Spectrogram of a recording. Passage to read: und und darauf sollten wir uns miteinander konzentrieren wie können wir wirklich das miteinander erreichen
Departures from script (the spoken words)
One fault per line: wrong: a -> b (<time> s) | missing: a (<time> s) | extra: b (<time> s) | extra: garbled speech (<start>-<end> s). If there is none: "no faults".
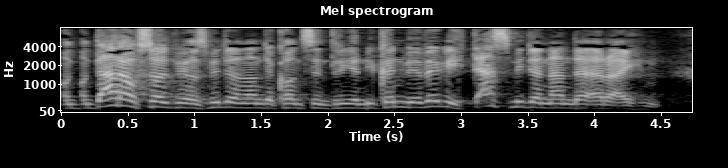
no faults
